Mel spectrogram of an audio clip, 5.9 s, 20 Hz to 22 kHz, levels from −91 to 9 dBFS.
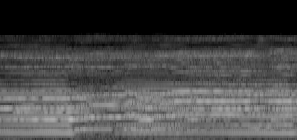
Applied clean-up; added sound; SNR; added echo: none; Bowed string instrument; 8 dB; reverberation time 0.6 s.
